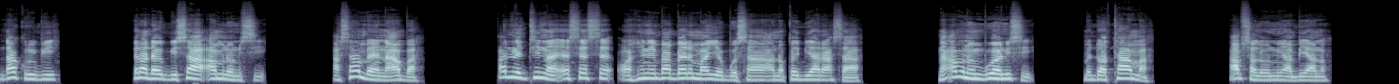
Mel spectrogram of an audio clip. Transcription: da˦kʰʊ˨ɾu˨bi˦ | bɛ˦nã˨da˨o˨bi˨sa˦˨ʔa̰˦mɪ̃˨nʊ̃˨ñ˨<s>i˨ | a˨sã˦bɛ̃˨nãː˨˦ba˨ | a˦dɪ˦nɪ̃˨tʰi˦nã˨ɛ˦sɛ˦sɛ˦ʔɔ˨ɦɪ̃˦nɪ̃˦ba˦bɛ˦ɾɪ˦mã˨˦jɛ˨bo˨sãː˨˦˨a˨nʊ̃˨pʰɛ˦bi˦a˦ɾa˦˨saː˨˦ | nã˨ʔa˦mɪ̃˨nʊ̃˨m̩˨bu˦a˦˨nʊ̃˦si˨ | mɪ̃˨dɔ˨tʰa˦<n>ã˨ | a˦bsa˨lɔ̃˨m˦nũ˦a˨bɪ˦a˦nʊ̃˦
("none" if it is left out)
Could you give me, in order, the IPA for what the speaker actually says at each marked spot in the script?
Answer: s, m

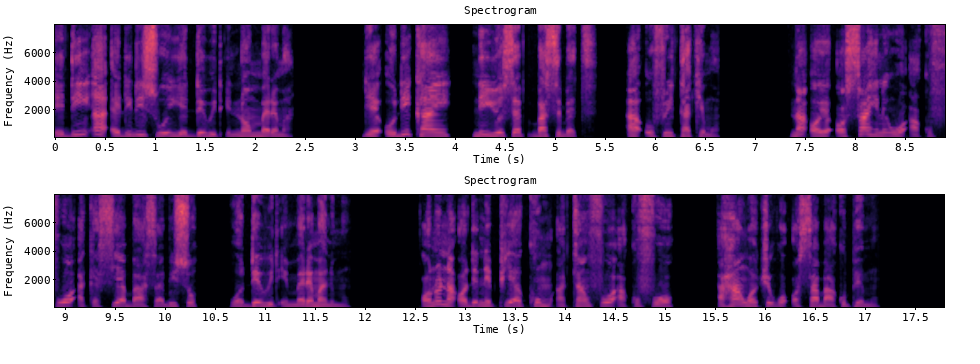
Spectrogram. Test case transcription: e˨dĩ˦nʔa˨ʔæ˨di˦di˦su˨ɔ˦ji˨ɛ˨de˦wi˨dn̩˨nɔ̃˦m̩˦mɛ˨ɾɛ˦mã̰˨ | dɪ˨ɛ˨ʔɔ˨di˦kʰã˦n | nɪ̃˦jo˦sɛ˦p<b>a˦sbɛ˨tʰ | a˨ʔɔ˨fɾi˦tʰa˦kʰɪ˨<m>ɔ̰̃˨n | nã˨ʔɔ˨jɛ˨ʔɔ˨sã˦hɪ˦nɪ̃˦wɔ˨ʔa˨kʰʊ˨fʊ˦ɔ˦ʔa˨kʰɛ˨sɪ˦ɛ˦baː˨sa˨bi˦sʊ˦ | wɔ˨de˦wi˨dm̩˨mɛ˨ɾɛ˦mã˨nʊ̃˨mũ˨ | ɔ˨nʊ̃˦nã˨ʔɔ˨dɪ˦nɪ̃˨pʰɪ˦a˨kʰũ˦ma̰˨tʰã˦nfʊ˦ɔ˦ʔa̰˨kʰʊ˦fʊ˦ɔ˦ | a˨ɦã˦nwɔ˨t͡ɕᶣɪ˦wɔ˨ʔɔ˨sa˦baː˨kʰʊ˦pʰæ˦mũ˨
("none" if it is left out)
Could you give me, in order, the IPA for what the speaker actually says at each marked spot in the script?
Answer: b, m

